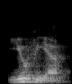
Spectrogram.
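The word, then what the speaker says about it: Lluvia: Uvia, but it's spelled Lulvya.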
